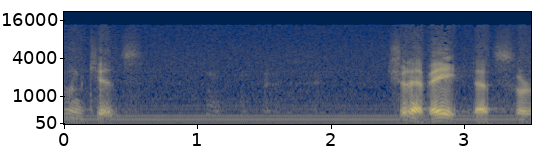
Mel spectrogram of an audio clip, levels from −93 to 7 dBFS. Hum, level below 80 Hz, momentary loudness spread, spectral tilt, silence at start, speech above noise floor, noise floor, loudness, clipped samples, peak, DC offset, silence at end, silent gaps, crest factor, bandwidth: 60 Hz at -50 dBFS; -56 dBFS; 25 LU; -3.5 dB/octave; 0 s; 24 dB; -46 dBFS; -22 LUFS; under 0.1%; -2 dBFS; under 0.1%; 0 s; none; 24 dB; 13.5 kHz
